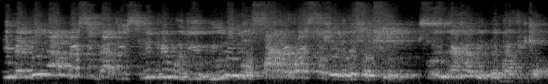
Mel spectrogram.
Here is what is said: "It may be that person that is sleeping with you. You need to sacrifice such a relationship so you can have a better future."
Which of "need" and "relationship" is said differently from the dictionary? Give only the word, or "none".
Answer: relationship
